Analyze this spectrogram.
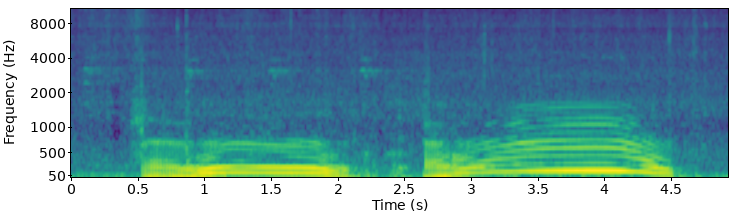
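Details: Large spotted hyena clan gathered at its den with active cubs at sunrise. Two deep, drawn-out harmonic groans, each lasting over a second with an arching pitch contour, separated by a short pause.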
